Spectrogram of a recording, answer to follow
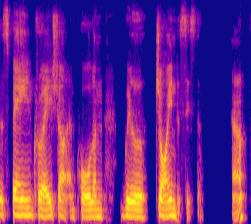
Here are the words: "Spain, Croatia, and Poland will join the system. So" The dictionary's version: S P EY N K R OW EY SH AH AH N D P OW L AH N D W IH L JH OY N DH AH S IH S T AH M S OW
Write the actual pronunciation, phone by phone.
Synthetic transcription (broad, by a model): S P EY N K R OW EY SH AH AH N P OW L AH N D W IH L JH OY N DH AH S IH S T AH M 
